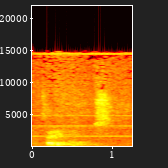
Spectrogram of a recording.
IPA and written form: ˈteɪboz (tables)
